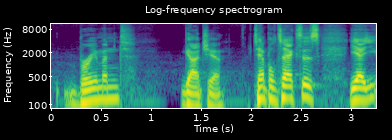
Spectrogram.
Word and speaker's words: Bremond: We got a he got a Even better, Brim B Bremond.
